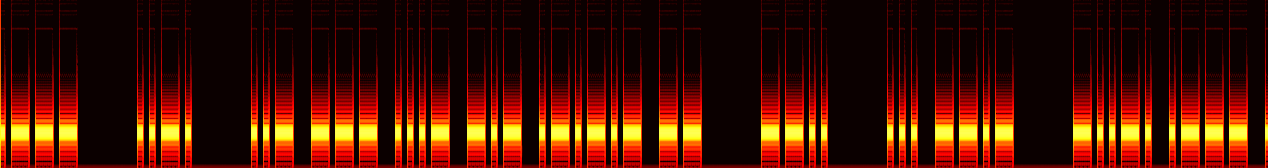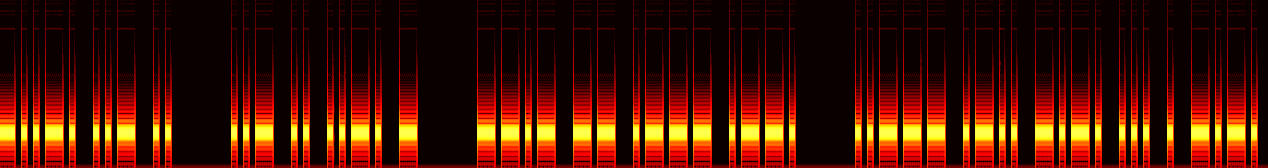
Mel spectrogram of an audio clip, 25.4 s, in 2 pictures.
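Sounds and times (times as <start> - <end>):
Koch Morse code beeps: 0.0 - 0.8, 1.4 - 1.9, 2.6 - 7.0, 7.6 - 8.3, 8.9 - 10.2, 10.8 - 14.4, 15.2 - 16.9, 17.5 - 20.6, 21.3 - 25.3.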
